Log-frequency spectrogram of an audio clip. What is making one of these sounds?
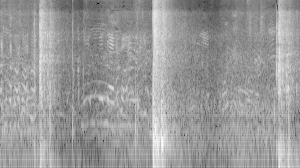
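Fireworks explode with loud booming bangs outdoors.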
